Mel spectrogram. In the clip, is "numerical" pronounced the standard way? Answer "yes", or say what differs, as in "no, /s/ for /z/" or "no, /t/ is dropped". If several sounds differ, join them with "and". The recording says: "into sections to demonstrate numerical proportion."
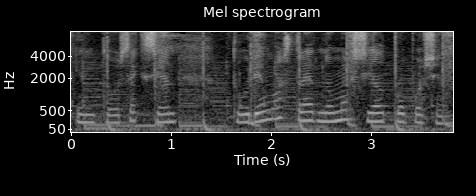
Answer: no, /k/ is dropped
